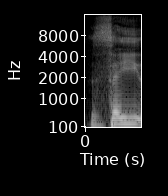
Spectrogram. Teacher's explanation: ज़ा को सख्ती से पढ़ें, या को खींच के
